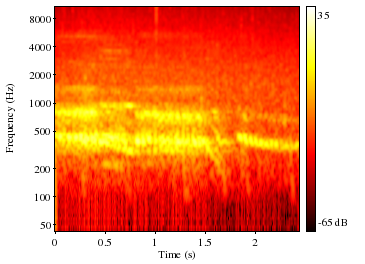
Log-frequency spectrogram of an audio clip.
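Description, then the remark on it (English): A troop of golden-mantled howler monkeys calling to each other from the treetops of a cloud forest in the rain, in Rincon de la Vieja National Park, northwest Costa Rica. Deep, droning roars overlap in a steady, moaning chorus that swells and dips, with no talking. The monkeys are 2 to 3 feet long, mostly black with a golden fringe. “In the treetops, a troop of golden-mantled howling monkeys calls to each other across the cloud forest.”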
